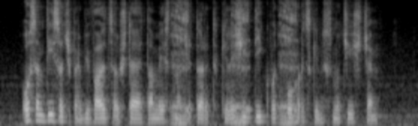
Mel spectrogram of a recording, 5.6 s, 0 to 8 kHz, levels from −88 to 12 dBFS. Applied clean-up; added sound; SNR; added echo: none; Burping, eructation; 5 dB; none.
